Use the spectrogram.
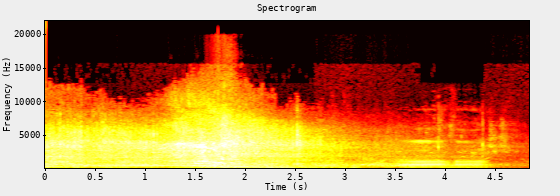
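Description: Formula 1 cars in qualifying at the Australian Grand Prix in Melbourne whine past, their engine pitch rising and falling. A second car's tone climbs near the end, and voices talk over the noise.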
